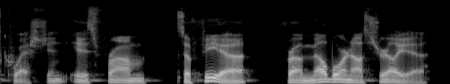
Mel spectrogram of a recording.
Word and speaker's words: Melbourne: is from sopia from Melbourne Australia or I guess Melbourne is how I have to say that I I have a friend from Australia that that taught me the proper way to say Melvin Sophia's question is I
